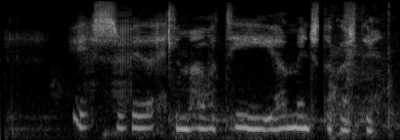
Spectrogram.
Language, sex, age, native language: Icelandic, female, 11, Icelandic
